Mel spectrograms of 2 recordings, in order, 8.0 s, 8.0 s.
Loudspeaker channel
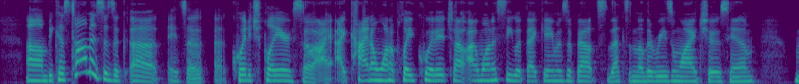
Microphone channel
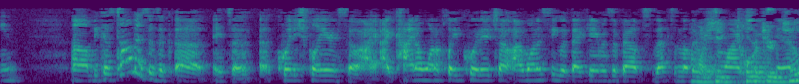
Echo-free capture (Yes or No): No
